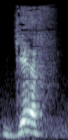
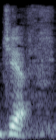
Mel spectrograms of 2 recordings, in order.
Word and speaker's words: GIF: This isn't a question, but I'd like to say that it is 100% pronounced GIF, not JIF.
